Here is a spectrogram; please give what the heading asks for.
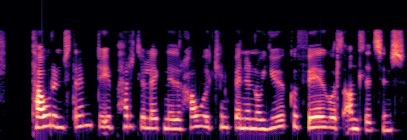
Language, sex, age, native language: Icelandic, female, 20-29, Icelandic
